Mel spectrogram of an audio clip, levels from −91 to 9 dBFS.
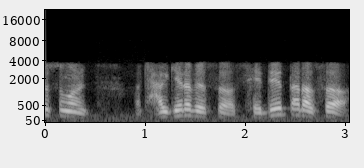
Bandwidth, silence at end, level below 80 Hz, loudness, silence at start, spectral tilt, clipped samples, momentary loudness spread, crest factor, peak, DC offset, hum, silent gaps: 4 kHz; 0 s; -62 dBFS; -23 LUFS; 0 s; -8.5 dB/octave; under 0.1%; 9 LU; 20 dB; -4 dBFS; under 0.1%; none; none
